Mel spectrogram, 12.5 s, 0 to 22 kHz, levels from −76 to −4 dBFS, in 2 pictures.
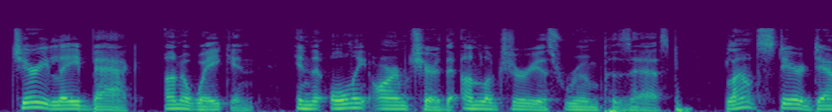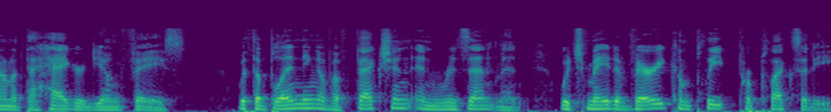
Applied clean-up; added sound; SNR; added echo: none; Bass drum; 8 dB; none.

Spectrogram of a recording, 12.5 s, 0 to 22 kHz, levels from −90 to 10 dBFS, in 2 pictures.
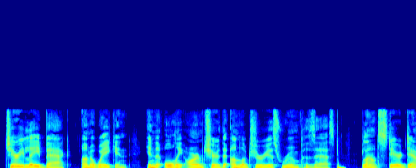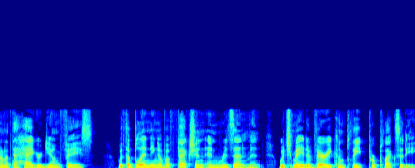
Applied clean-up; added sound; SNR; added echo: neural mask model RNNoise.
